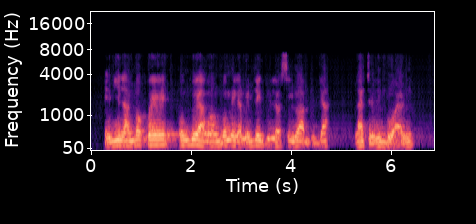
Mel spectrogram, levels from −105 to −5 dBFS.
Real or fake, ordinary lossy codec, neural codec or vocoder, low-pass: fake; none; codec, 16 kHz, 2 kbps, FreqCodec, smaller model; 7.2 kHz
